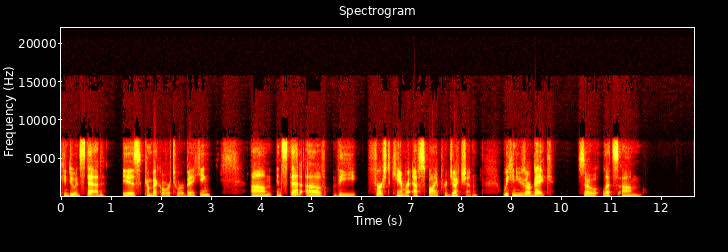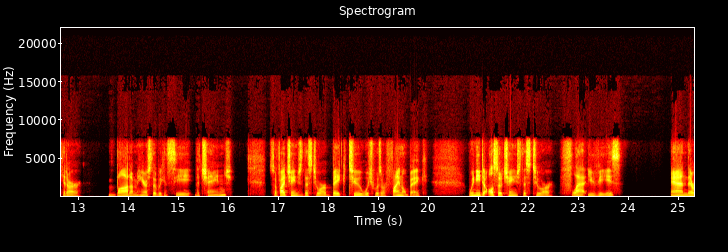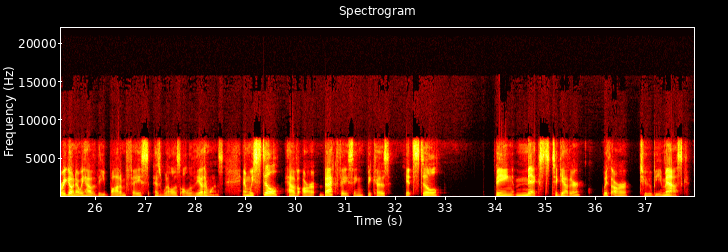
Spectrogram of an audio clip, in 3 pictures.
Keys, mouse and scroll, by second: 3.7-4.6 drag, 4.9-5.4 shift+middle drag, 5.9 click, 8.0-8.9 shift+middle drag, 10.1 click, 10.8 middle drag, 11.4 shift+middle drag, 11.9 middle click, 12.2 middle click, 12.5 shift+middle click, 12.9-13.8 middle drag, 14.0-14.3 shift+middle drag, 17.2-18.6 drag, 21.8-24.0 drag, 27.3-27.9 middle drag, 28.9-29.7 middle drag, 30.5 middle click, 31.4 middle click, 33.0-34.0 shift+middle drag, 34.8 click, 35.6 shift+middle click, 36.4 click.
